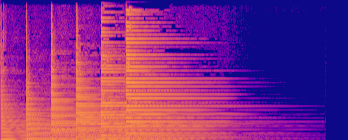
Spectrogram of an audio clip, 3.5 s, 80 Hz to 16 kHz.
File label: E Major 11th chord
